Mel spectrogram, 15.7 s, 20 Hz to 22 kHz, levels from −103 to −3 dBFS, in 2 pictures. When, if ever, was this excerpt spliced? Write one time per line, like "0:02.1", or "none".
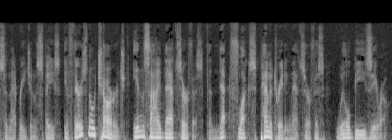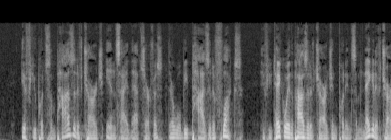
none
